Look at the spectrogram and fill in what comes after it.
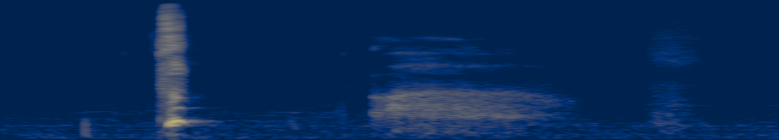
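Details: Adult performing imitation sneezes: one sharp explosive burst, then a longer hissing exhale and a brief soft puff.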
